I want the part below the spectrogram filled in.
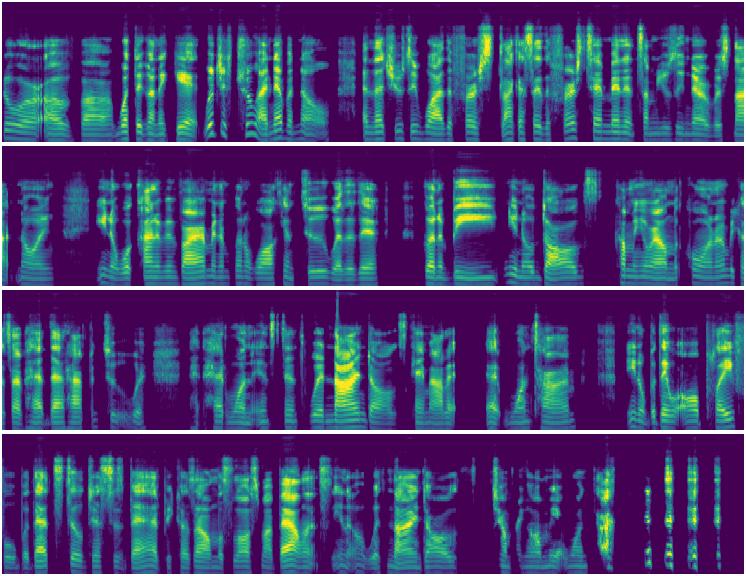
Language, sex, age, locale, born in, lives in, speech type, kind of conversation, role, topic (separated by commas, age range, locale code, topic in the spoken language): English, female, 60-64, en-US, United States, United States, conversation, advice, user, How can I overcome my fear of public speaking and feel more confident when presenting ideas?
